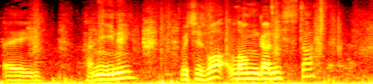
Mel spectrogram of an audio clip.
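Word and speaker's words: longaniza: Longanista? Longanista, I said it right the first time.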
